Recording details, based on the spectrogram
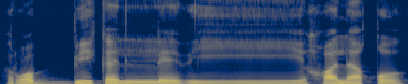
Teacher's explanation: यहाँ पर आखिर में काफ का कलकला होगा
